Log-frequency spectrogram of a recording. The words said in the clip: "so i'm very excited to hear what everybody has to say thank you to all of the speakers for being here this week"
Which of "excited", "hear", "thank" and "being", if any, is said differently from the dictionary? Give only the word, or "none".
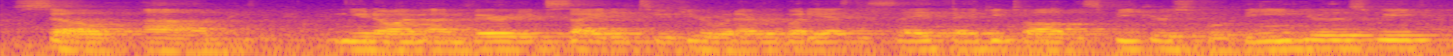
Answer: none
